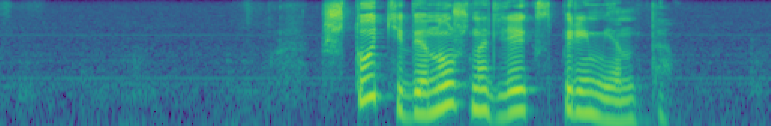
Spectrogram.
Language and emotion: Russian, neutral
